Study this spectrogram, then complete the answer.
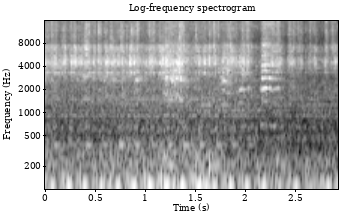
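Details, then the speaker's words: Rattle at idle with exhaust rumble: the idle thrum pulses about three times a second with a light metallic buzz on top. Owner suspects the power steering, source unconfirmed; a passenger-side exhaust leak at a missing aftermarket flange is also present. "that's the noise I'm trying to get fixed today I don't know it sounds like the power steering you tell me"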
